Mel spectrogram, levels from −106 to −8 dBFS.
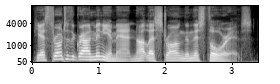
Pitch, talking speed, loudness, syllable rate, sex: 140 Hz, 285 wpm, -19 LUFS, 5.3 syllables/s, male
